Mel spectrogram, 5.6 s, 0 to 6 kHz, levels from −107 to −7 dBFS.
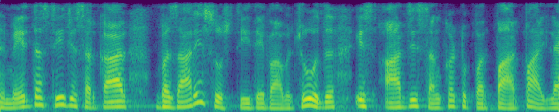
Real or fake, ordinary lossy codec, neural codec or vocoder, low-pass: fake; none; codec, 16 kHz, 8 kbps, FunCodec, trained on Chinese and English, 25 frames a second; 5.4 kHz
